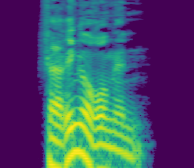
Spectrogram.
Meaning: plural of Verringerung
- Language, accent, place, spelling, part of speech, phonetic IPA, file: German, Germany, Berlin, Verringerungen, noun, [fɛɐ̯ˈʁɪŋəʁʊŋən], De-Verringerungen.ogg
